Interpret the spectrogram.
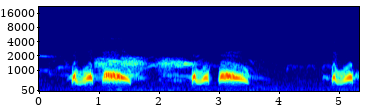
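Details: Spotted dove calling in the 'tiếng thúc' lure style used to excite wild doves. Hooked short notes paired with drawn-out, downward-sweeping coos repeat about every two and a half seconds, the last phrase cut short.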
